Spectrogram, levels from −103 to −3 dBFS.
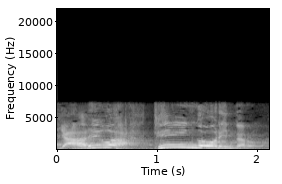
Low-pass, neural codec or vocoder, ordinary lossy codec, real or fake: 7.2 kHz; none; none; real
